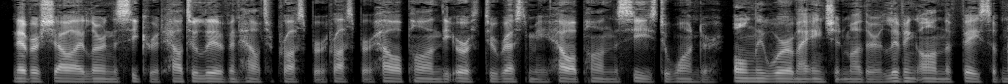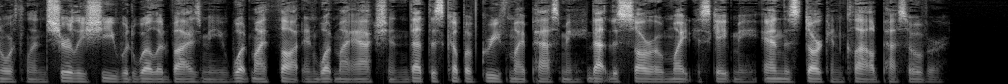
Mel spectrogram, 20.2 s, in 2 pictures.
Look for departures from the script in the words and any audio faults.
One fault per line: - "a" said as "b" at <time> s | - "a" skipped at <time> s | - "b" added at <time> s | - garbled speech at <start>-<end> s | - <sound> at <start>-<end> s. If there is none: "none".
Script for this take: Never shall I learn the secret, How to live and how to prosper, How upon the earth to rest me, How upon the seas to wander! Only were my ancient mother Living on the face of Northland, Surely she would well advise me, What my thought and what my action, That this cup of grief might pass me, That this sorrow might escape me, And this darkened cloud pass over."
- "prosper" added at 3.2 s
